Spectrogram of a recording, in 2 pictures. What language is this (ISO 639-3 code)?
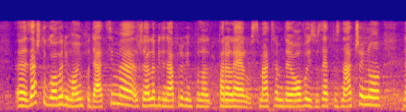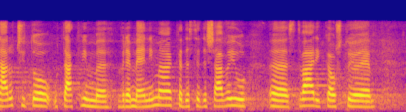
srp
